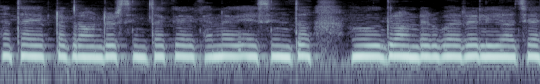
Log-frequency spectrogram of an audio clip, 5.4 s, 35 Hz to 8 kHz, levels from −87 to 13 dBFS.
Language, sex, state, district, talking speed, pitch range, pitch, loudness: Bengali, female, West Bengal, Dakshin Dinajpur, 175 wpm, 205-210 Hz, 210 Hz, -11 LUFS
